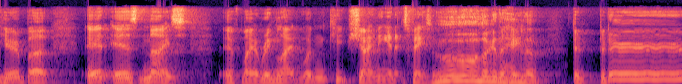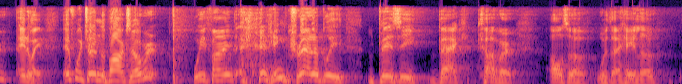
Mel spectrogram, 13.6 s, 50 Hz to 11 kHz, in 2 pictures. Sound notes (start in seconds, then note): 5.5 mock dramatic humming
